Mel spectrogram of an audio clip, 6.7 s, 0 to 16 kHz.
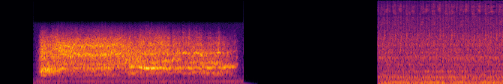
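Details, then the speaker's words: Renault Twingo Mk1 that was misfiring, now fitted with a new 2002 Clio 1.2 ignition coil and new leads: warm engine idles steady and even with no stumbles or skipped beats, misfire seemingly solved. "i've actually got a brand new coil um and it's got new leads as well it's all built in and the car is running sweetly"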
